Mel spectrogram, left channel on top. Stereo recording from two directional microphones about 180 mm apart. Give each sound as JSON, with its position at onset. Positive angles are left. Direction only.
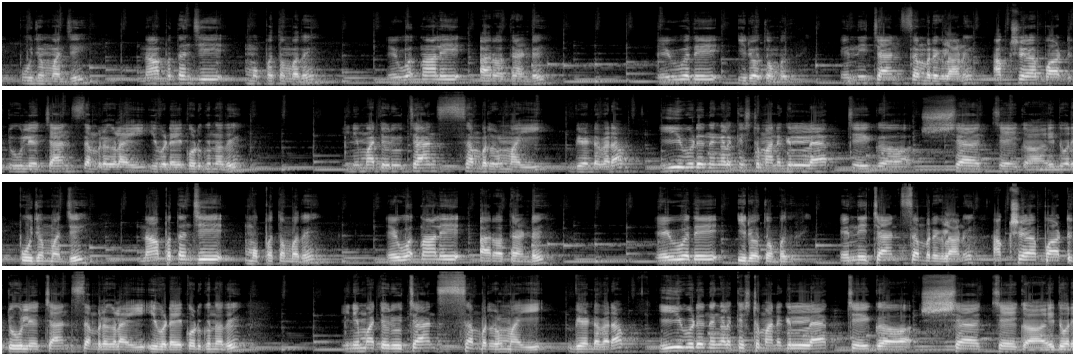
{"t": 0.2, "sound": "speech", "side_deg": -45}
{"t": 6.6, "sound": "speech", "side_deg": -50}
{"t": 14.2, "sound": "speech", "side_deg": -50}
